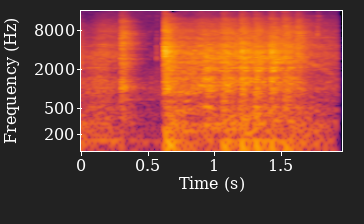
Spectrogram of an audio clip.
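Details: 1957 Chevy hardtop being completely rewired with new ignition: starter spins the engine at a steady, even cranking rhythm without firing, as fuel pump and ignition are not yet connected; cranking sounds healthy.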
